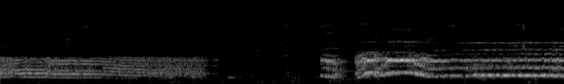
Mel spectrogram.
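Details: Morning practice of a young Pelung rooster from Indonesia, one month learning to crow: the tail of one long crow fades out, a short pause, then a second crow begins with a rising, arching note and levels off.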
